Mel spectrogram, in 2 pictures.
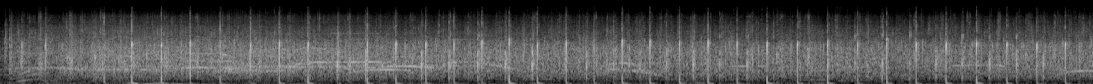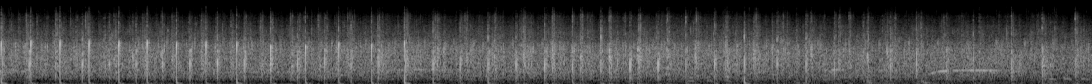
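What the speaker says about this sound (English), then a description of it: "so that they can hear your resounding applause for their efforts once" A large crowd gives sustained, loud applause for scholarship students at a school district scholars program, a continuous dense wash of clapping that holds steady throughout with no break.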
